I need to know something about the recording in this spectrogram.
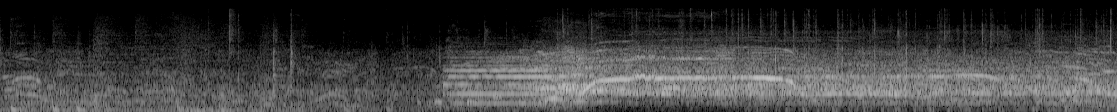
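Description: Music swells in about three seconds in, with long held notes and a gliding melodic line, over the noise of a cheering stadium crowd.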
